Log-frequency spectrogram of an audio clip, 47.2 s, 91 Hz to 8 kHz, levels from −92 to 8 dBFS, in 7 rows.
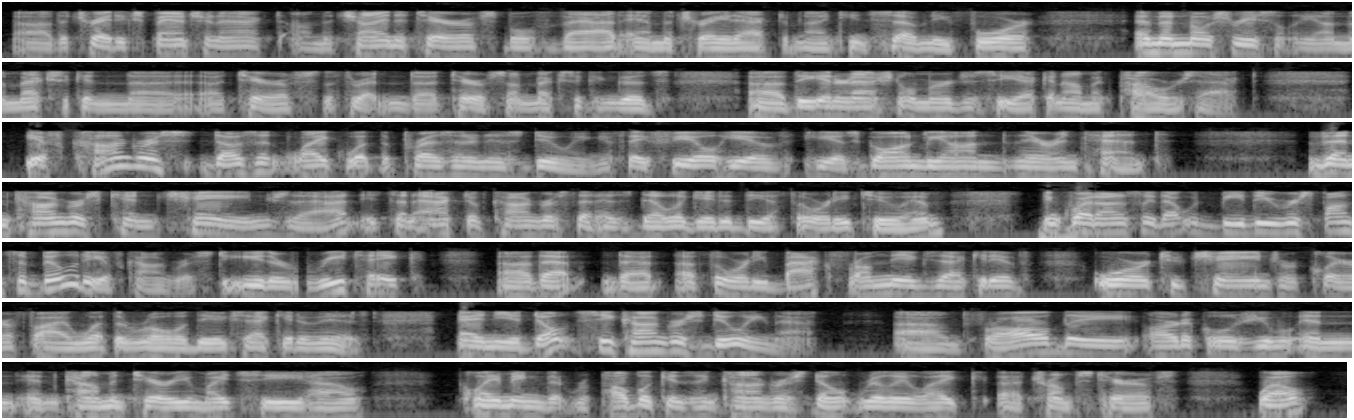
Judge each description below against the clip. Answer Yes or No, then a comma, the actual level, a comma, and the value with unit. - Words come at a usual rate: Yes, average, 180 wpm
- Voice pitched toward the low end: Yes, low, 115 Hz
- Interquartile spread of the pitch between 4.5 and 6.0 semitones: No, average, 3.2 semitones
